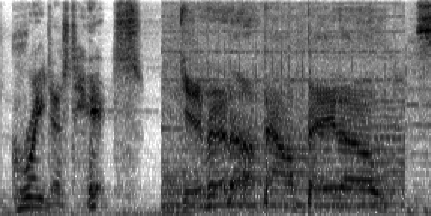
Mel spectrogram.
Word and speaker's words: Albedo: Also, for some reason, they decided to change the pronunciation of Albo's name. In UF, they said Albo, but in Omniverse, they say Albo. I don't know how you have like some sort of weird inconsistency with the pronunciation of your own character, but if you want to know what I prefer, I prefer saying Albo as opposed to Albo.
